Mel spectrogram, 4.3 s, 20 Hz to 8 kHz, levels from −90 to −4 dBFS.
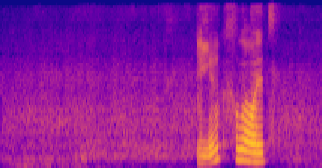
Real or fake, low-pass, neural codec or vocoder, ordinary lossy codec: fake; 7.2 kHz; codec, 16 kHz in and 24 kHz out, 0.6 kbps, FireRedTTS-2 codec; none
